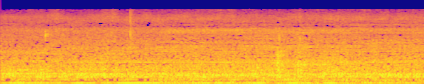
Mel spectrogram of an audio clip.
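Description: Electric hair clippers running steadily while shaving a head: a constant buzzing hum with hiss that never stops.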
